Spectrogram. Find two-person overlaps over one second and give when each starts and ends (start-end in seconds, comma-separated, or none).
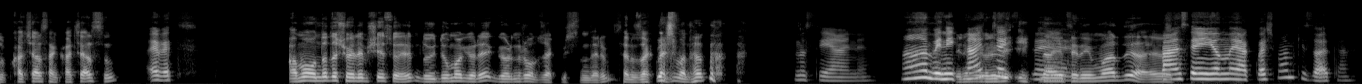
9.6-10.8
